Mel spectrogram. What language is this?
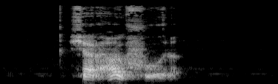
Kabyle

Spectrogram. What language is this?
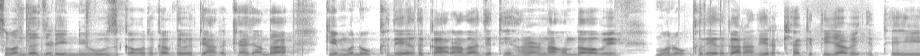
Punjabi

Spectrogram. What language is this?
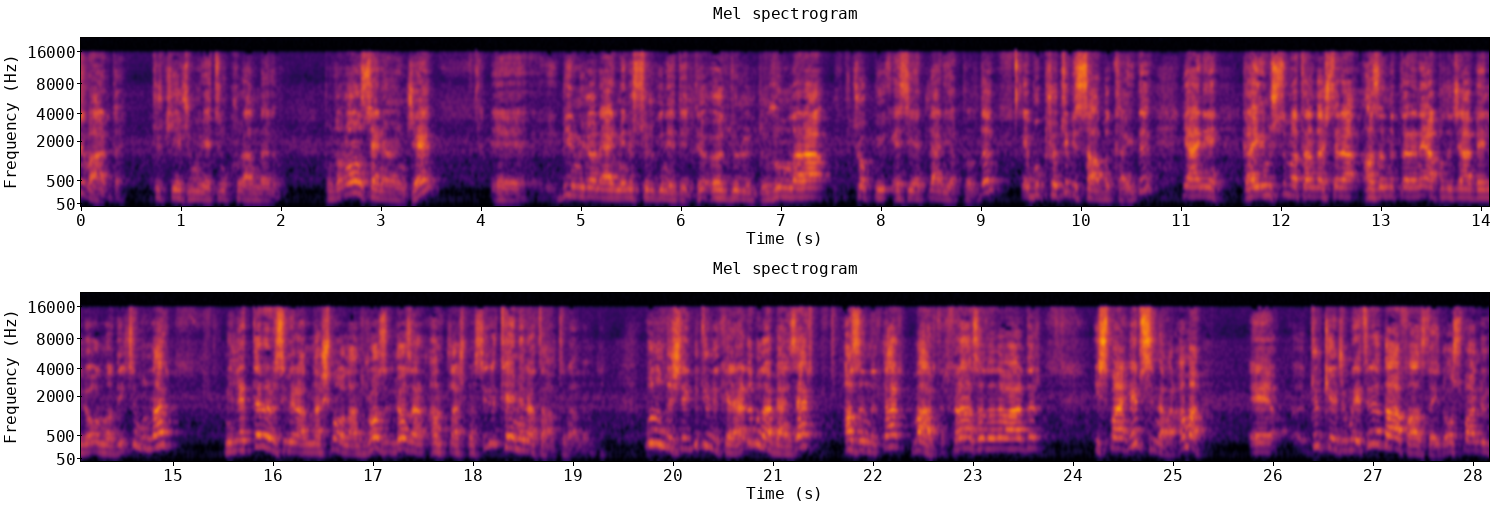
Turkish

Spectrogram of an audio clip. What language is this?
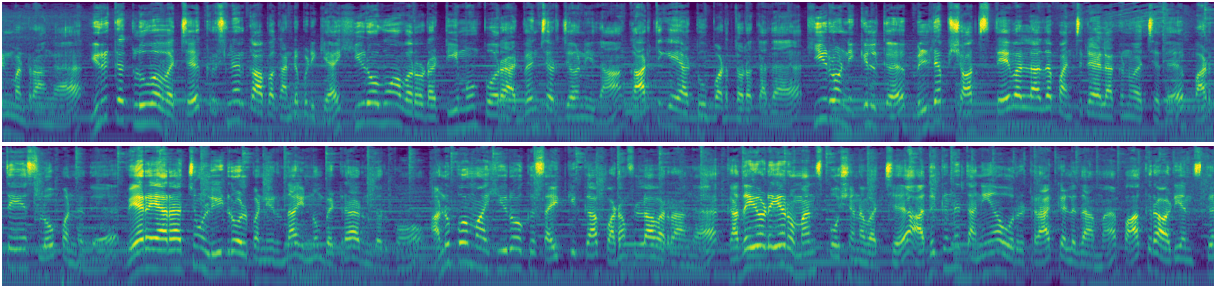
Hindi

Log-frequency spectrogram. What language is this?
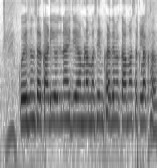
Magahi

